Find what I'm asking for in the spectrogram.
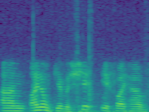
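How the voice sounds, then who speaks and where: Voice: medium pitch, moderate pace. A guest with a Dublin accent, chatting emphatically over a voice call, often stumbling over the start of a sentence. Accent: Dublin Irish. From Dublin, Ireland. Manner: emphatic, repeats words while starting sentences. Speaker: guest on a stream. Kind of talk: casual chat on a call. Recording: tinny call audio with faint hiss.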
